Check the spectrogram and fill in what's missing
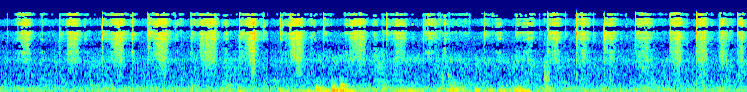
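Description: An orange utility-knife blade makes repeated slicing and scraping cuts through a small, solid lump of packed kinetic sand held in the palm. Each stroke gives a short, dry, gritty rasp with a bright, hissy top. Soft low thumps sit underneath, and the strokes come in a steady, quiet rhythm.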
